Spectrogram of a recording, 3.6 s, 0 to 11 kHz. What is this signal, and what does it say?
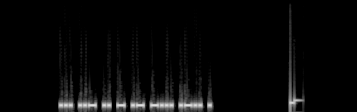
Morse code, heard as a keyed tone, about 50 wpm, 700 Hz. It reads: SUITABLE
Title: Sentences from Top 1400 Words - New Word Drill Alt - 50wpm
